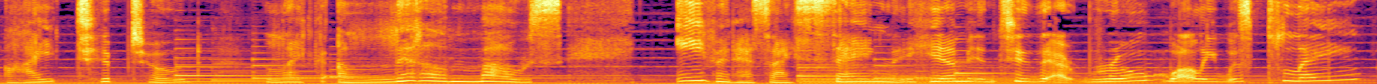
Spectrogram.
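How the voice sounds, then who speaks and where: Music plays behind a high, slow-speaking woman, frightened and coming unhinged. She is halting and dramatic, circling back over her phrases as in a suspense radio play. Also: expressive. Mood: giddy, unhinged triumph. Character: frightened, unhinged woman, now giddy and triumphant. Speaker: actor.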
